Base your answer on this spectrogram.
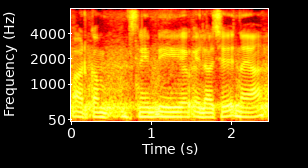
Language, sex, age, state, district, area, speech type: Maithili, male, 30-45, Bihar, Purnia, rural, spontaneous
